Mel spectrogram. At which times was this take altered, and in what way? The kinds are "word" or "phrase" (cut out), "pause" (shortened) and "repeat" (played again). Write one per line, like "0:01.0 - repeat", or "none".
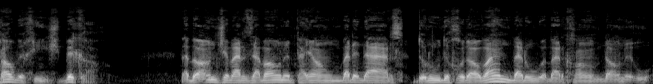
0:04.0 - word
